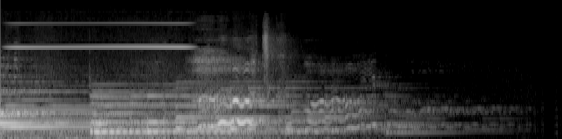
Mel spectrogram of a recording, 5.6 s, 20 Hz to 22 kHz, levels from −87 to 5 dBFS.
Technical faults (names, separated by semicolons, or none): feedback whistle; truncation distortion on a fade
